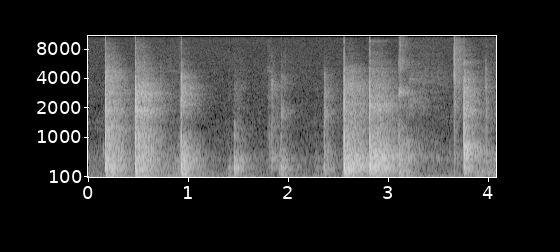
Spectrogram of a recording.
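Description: A wooden mallet striking a tack remover about ten times in irregular sharp knocks, some in quick pairs, driving the blade under upholstery tacks to lift them out of a chair's wooden frame.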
